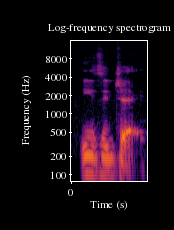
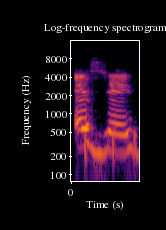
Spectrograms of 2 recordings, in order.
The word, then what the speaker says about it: ESZJAY: Um it's actually pronounced SJ, but it's all good.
